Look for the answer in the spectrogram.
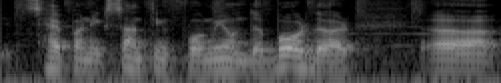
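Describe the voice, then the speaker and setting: A middle-aged man with a Romanian accent, speaking broken English as an interview guest, halting with many fillers. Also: lowish voice, fairly even intonation, mellow, faint music behind. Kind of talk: interview answers.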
